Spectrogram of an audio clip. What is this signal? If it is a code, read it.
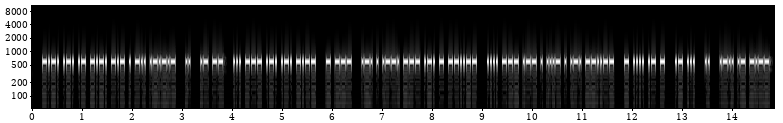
Morse code, heard as a keyed tone, about 40 wpm, 600 Hz. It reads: CRACKED. I AM SORRY TO REPORT, HOWEVER, THAT AS I LAY
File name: learning center / tower trouble / tower touble 40wpm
